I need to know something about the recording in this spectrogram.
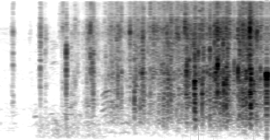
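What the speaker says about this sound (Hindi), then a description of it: "और ताली बजाएं, ताली बजेगी।" Audience at a public talk breaking into clapping with both hands, starting with a few scattered claps and swelling into fuller, louder applause, with a voice faintly audible underneath.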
